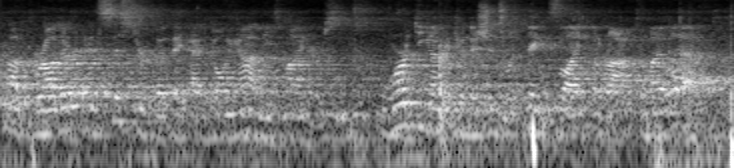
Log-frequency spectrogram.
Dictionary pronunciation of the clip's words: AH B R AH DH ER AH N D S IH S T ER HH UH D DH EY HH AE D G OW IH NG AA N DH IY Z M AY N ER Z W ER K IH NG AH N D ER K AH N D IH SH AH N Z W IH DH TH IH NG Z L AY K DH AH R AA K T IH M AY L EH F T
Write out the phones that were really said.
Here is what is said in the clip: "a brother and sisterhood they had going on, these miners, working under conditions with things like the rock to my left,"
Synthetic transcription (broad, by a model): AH B R AH DH ER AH N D S IH S T ER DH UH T DH EY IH D G OW IH NG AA N DH IY Z M AY N ER Z W ER K IH NG AH N D ER K AH N D IH SH AH N Z W IH DH TH IH NG Z L AY K DH AH R AA K T IH M AY L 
